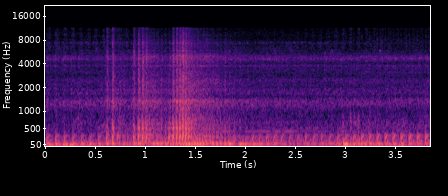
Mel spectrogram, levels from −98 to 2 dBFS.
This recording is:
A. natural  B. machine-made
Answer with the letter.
A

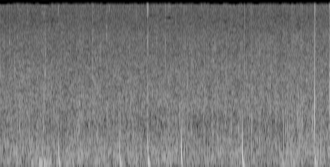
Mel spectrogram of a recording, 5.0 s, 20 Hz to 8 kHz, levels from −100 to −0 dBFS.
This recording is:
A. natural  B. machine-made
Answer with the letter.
A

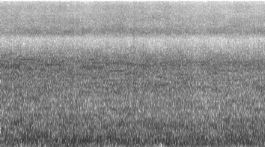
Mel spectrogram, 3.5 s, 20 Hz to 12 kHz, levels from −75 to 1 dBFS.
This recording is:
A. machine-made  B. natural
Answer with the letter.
A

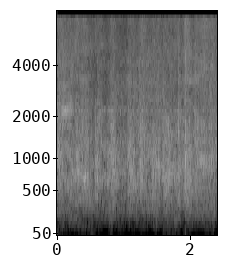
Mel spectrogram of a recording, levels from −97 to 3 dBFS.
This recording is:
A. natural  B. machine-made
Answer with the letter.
B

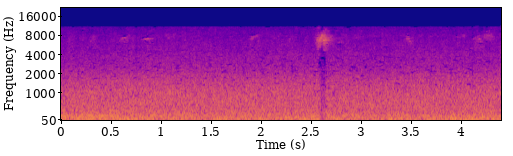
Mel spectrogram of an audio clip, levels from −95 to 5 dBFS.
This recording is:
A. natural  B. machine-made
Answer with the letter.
A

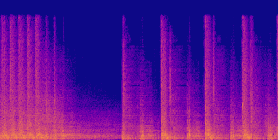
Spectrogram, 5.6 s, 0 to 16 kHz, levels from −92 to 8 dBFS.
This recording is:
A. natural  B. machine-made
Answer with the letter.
B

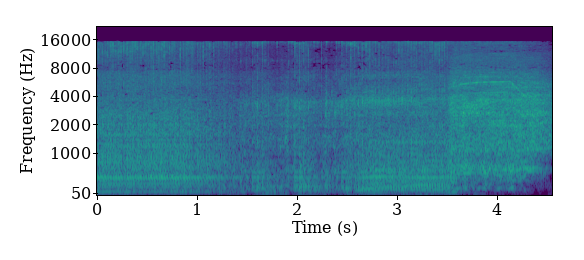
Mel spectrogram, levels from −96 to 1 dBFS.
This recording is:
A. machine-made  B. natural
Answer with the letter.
B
